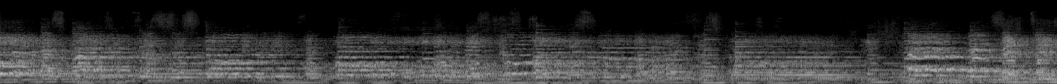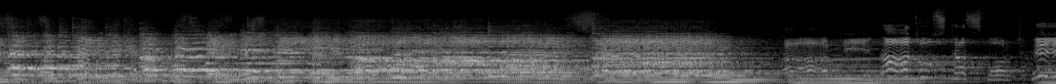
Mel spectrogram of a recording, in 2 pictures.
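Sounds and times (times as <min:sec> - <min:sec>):
alto voices singing: 0:00.0 - 0:21.1.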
